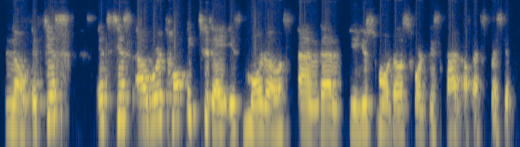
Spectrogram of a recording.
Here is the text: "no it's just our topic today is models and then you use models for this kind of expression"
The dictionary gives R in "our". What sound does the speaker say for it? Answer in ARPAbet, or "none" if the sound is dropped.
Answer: W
